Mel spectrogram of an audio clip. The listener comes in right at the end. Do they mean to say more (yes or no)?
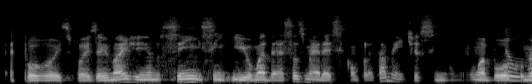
no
